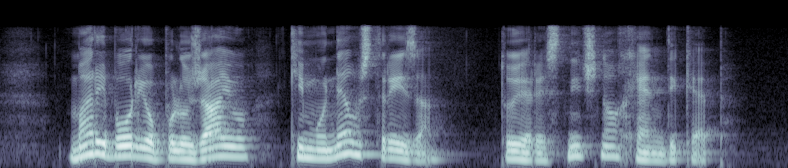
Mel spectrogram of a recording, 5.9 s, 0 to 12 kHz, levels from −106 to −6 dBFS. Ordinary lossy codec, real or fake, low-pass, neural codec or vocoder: none; real; 7.2 kHz; none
